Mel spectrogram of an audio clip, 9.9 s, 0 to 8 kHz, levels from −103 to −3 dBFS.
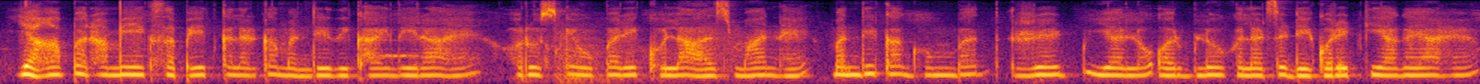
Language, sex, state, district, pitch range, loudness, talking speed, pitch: Hindi, female, Bihar, Saharsa, 215-230 Hz, -19 LUFS, 195 wpm, 220 Hz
